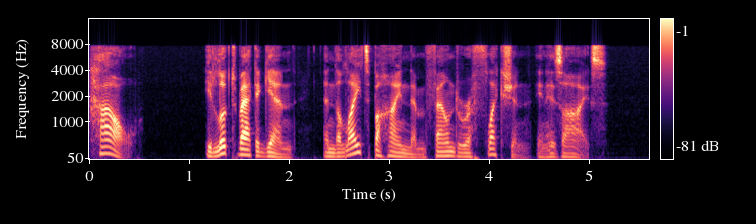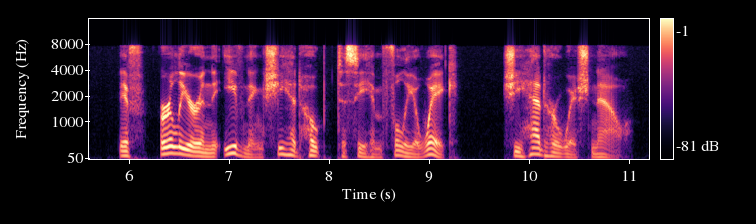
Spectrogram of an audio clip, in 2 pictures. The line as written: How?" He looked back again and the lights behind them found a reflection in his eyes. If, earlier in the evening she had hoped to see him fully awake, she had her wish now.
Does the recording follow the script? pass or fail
pass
